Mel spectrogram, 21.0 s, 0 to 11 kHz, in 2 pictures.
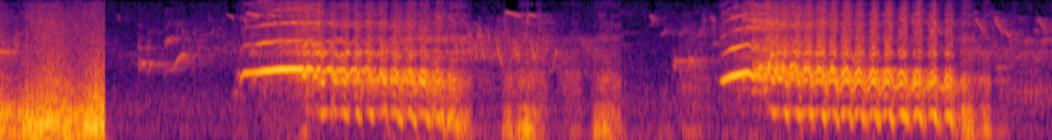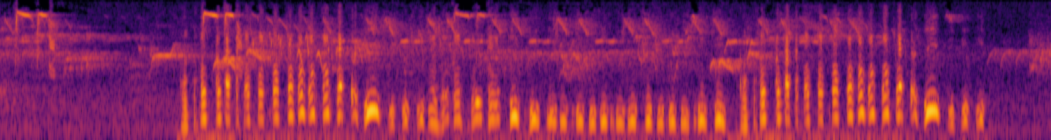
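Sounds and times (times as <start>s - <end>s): horse whinnying: 2.4s - 6.3s, 7.2s - 10.0s.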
